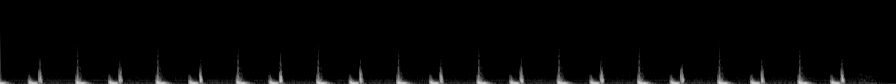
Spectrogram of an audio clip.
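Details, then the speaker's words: Short, sharp, high-frequency opening snap in early diastole, about 60–100 ms after the second heart sound, with a regular rhythm near 75/min; it is higher in pitch and closer to S2 than an S3. "note that the s3 follows the second sound by a longer interval and is lower in pitch than the opening snap"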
